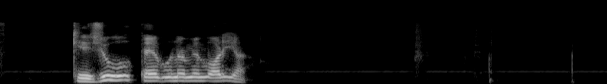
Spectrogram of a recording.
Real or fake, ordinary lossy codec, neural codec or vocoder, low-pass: fake; AAC, 48 kbps; codec, 16 kHz, 2 kbps, FreqCodec, larger model; 7.2 kHz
